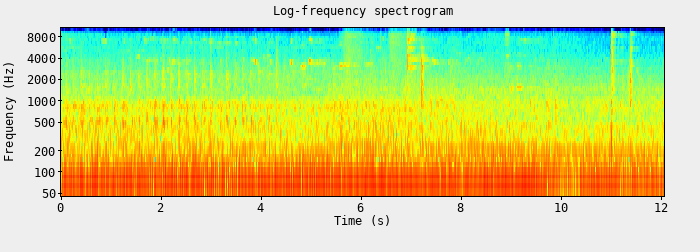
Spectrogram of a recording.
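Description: Heavy diesel dump-truck engines running steadily with a deep, low rumble. A few sharp knocks come about seven and eleven seconds in.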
